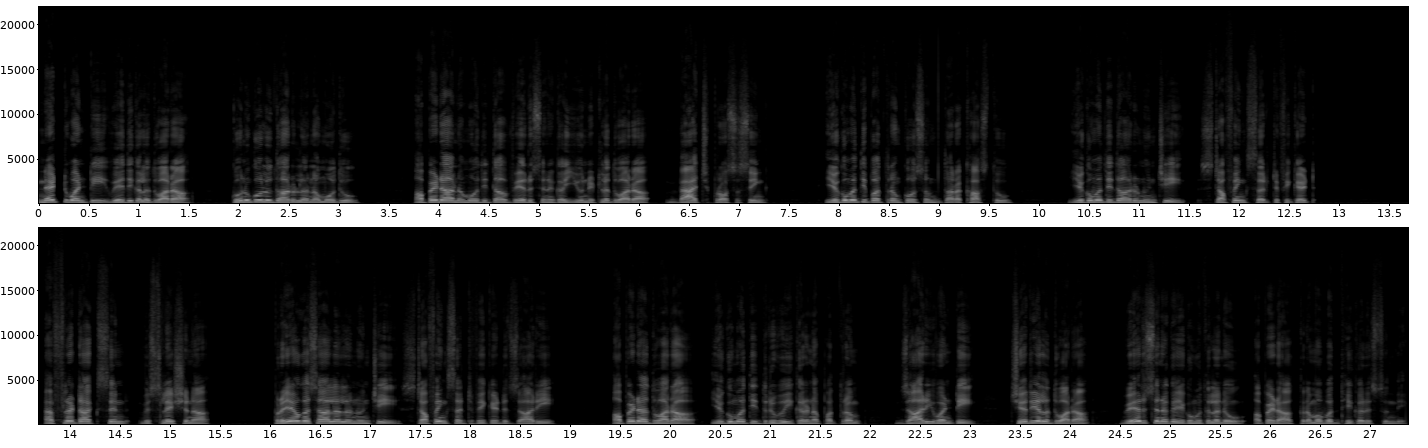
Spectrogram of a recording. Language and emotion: Telugu, neutral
